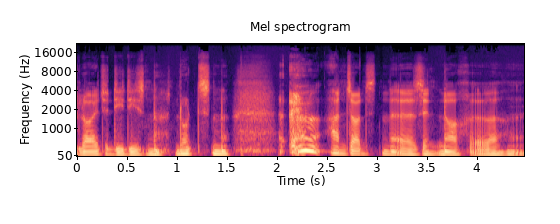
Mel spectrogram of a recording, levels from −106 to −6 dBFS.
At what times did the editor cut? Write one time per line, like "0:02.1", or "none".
none

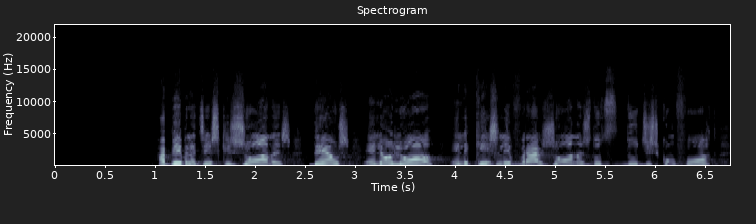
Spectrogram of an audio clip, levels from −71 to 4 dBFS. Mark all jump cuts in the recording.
none

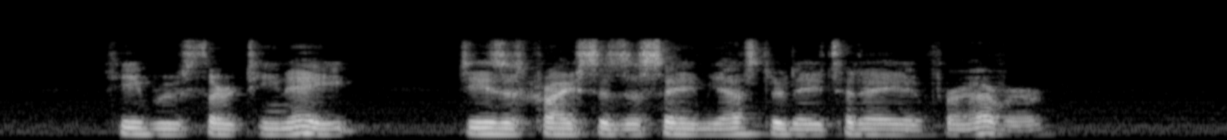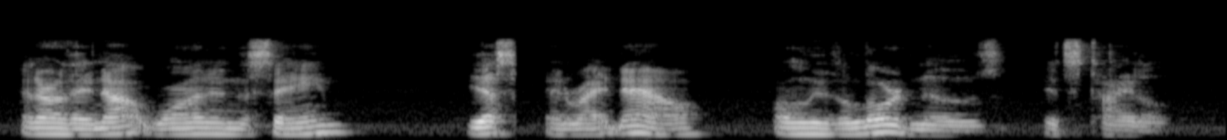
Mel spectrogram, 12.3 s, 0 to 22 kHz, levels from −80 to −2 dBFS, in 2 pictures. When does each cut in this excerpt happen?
0:08.7

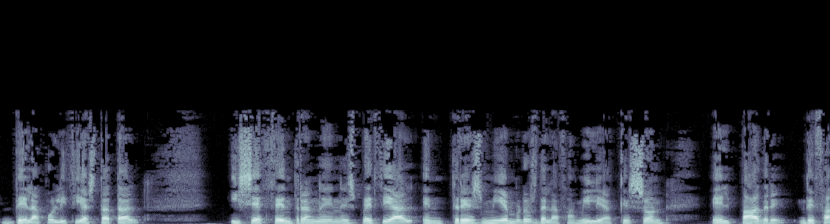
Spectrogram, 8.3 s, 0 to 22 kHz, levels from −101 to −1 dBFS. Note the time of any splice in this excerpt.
none

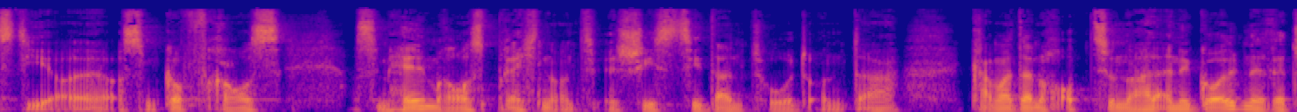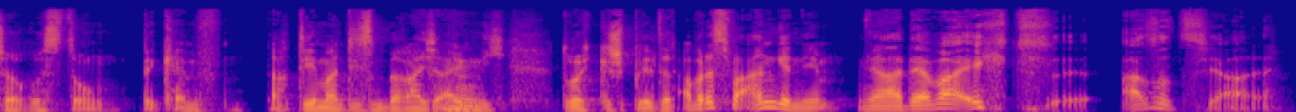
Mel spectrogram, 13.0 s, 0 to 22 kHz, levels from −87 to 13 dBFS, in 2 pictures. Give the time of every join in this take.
0:09.8

